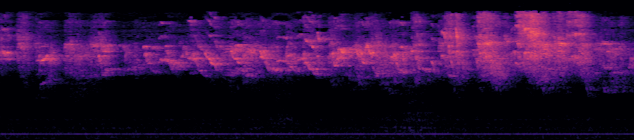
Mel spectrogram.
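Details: Captive chestnut-bellied seed finch chicks in juvenile song, a continuous busy twittering of high, rasping trills and chirps that rises in intensity toward the end, with a constant low hum underneath.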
